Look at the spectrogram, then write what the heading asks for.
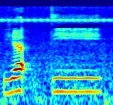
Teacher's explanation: مد اصلی ہو رہی ہے ایک الف کے برابر کھینچیں گے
